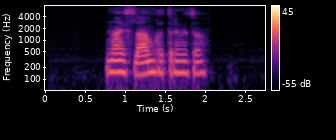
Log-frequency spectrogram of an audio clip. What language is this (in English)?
Urdu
